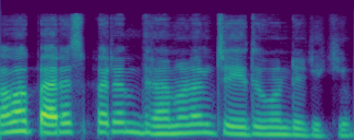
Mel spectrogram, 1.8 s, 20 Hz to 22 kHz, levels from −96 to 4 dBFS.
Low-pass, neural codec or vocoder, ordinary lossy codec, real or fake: 14.4 kHz; codec, 32 kHz, 1.9 kbps, SNAC; none; fake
